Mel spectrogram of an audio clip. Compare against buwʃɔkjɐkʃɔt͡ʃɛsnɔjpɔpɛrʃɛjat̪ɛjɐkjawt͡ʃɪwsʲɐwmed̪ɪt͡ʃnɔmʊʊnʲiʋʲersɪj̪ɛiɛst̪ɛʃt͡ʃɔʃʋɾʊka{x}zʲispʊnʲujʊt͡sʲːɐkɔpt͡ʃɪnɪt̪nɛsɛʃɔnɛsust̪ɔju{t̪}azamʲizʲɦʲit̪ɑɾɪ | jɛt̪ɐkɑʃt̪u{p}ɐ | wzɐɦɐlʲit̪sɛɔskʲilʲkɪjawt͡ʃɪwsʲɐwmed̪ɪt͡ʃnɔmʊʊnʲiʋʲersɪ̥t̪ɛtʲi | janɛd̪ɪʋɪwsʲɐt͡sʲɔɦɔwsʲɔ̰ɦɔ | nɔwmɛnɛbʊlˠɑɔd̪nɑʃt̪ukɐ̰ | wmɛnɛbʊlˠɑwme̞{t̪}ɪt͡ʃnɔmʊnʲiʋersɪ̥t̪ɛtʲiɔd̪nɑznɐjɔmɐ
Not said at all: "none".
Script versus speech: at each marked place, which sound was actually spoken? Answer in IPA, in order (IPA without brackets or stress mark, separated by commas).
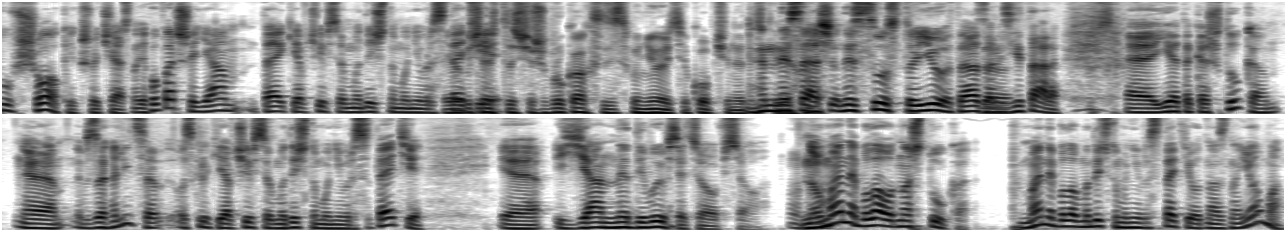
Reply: x, t̪, k, d̪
